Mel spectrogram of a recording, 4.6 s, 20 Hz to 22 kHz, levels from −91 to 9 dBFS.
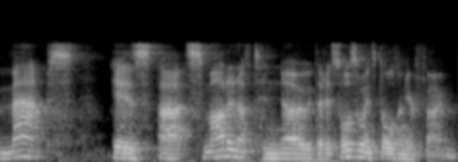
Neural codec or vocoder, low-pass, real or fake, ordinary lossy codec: none; 7.2 kHz; real; Opus, 32 kbps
